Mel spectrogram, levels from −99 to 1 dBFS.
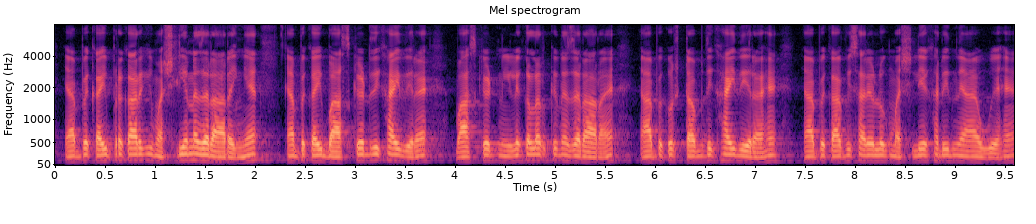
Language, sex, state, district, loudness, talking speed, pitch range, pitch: Hindi, male, Maharashtra, Sindhudurg, -20 LUFS, 280 wpm, 110-125 Hz, 120 Hz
